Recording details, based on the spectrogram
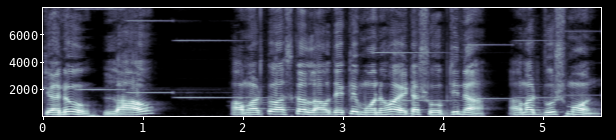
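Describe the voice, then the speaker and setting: A somewhat high male voice over faint music. A man plays a mild, long-suffering middle-aged husband in a cartoon, speaking scripted lines with weary wryness. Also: fairly even intonation, moderate pace, close to an everyday voice. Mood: wry.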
